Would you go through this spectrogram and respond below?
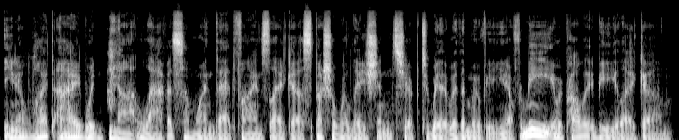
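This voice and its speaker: Deep-voiced man with lively, swinging intonation. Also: normal speed, few pauses, slightly rough, dry recording. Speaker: podcast host and interviewer. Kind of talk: casual online interview chat.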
